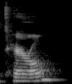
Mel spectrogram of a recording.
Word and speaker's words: Terrell: I know it's Terrell. Sounds like it rhymes with Daryl, not Oh, yeah.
